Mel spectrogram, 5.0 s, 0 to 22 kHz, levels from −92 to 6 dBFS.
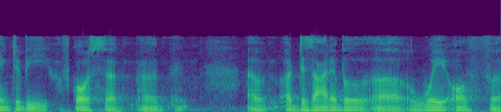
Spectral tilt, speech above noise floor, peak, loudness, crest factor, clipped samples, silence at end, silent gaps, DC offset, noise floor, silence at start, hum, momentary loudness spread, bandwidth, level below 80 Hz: -8.5 dB/octave; 22 dB; -2 dBFS; -23 LUFS; 20 dB; under 0.1%; 0 s; none; under 0.1%; -43 dBFS; 0 s; none; 8 LU; 6 kHz; -36 dBFS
